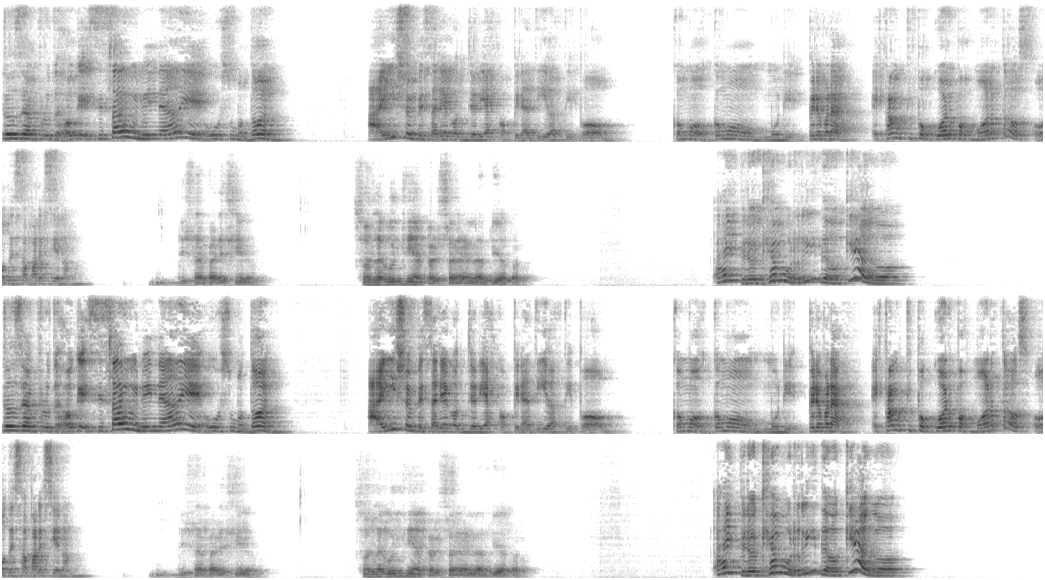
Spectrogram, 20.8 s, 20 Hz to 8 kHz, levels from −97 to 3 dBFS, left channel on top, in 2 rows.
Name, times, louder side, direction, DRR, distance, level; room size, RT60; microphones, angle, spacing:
voice 1, 0.0-2.8 3.7-6.1 6.7-11.2 17.5-19.4, right 4 dB, 85° right, 2.9 m, -30 dB
voice 2, 11.9-12.9 13.9-15.5, left 2 dB, 85° left, 6.6 m, -37 dB
19.5 x 9.9 x 2.6 m
head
